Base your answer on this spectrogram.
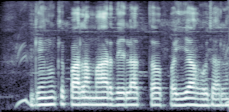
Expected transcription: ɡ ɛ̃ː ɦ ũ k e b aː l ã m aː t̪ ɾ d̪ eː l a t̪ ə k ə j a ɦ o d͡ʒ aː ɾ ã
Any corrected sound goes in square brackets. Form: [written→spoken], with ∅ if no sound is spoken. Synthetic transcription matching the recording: ɡ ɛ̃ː ɦ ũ k e [b→p] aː l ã m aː [t̪→∅] ɾ d̪ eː l a t̪ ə [k→p] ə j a ɦ o d͡ʒ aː [ɾ→l] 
